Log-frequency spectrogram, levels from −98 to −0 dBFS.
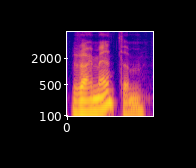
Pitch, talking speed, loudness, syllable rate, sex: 125 Hz, 280 wpm, -15 LUFS, 5.5 syllables/s, male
